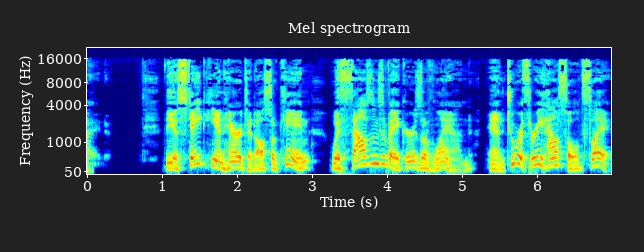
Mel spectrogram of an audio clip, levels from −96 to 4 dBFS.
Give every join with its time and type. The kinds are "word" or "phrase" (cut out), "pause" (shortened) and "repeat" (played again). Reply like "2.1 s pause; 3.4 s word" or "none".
5.2 s pause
